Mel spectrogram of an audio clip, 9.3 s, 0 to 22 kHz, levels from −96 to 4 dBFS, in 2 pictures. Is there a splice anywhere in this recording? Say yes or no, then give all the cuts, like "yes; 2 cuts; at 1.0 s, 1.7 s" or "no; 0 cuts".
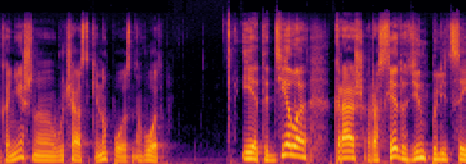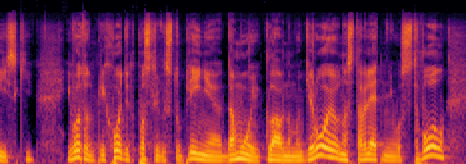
no; 0 cuts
